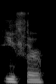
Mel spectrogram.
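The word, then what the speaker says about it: Either: phantom spotlight team representing the ether podcast that is e-i-t-h-e-r we didn't spell it wrong the eye is silent all right uh and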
